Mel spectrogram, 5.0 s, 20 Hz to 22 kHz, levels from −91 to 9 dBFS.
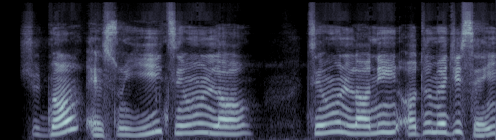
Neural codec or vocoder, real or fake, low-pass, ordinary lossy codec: vocoder, 48 kHz, 128 mel bands, Vocos; fake; none; none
